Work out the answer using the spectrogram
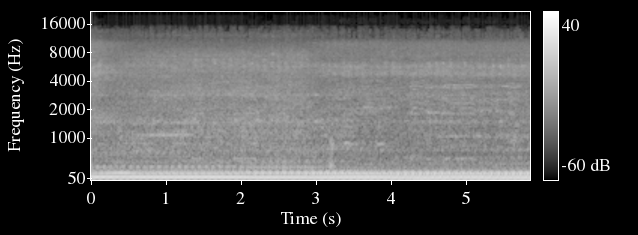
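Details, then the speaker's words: Turbo Honda S2000 on stock internals, warm idle after intake manifold refit: steady drone with faint quick rattle apparently from the top end; owner suspects tensioner and plans to replace it, cause not confirmed. "so you could hear it in here a little bit better and yeah a little rattle so yeah it's more or less than noise a little rattle so gonna swap out that tensioner see if that fixes the issue"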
